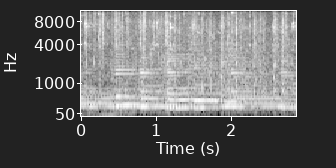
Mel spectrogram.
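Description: Horse hooves clip-clop in the medieval video game Legends of the Round Table, a quiet steady rhythmic trot over layered tonal game music.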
